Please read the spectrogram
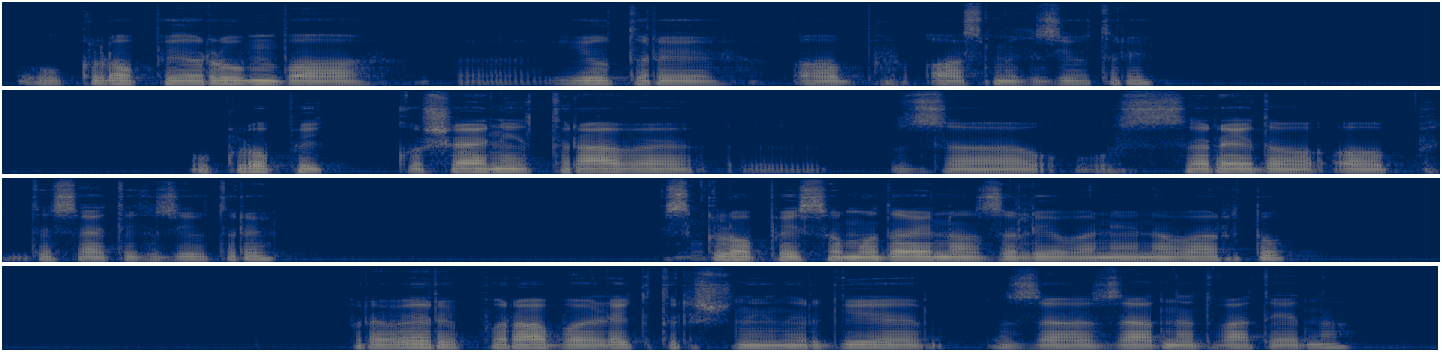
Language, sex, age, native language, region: Slovenian, male, 30-49, Slovenian, Central Slovenia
